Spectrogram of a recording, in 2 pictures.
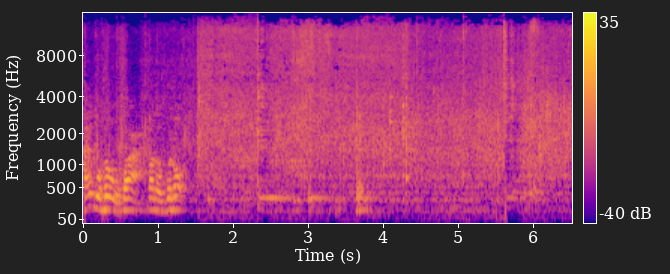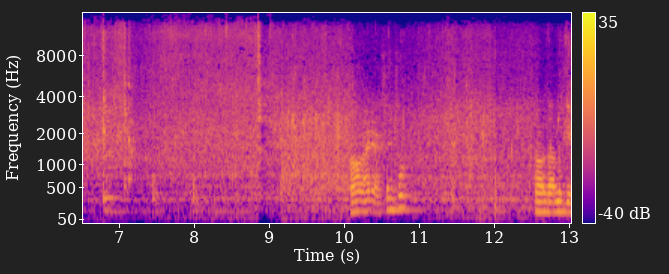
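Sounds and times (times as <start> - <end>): meat sizzling in a wok: 0.0 - 13.0
metal ladle scraping a wok: 1.5 - 4.7, 5.4 - 10.1.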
